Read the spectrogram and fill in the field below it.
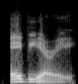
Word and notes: aviary: American English

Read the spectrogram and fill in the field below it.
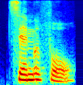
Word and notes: semaphore: Indian

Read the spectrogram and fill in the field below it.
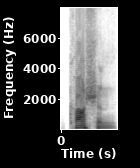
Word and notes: caution: American English

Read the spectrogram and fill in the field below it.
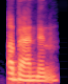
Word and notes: abandon: Indian

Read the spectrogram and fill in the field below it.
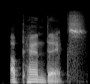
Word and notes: appendix: American English

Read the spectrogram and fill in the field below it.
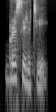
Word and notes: gracility: Indian

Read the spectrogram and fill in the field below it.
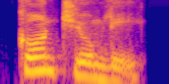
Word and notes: contumely: Indian

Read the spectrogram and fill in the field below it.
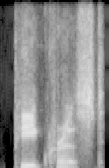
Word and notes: piecrust: American English

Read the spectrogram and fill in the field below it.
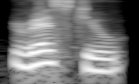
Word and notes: rescue: Indian

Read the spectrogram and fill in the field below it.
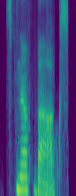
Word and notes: snuffbox: Indian

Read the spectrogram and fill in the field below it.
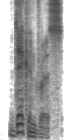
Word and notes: decandrous: British English

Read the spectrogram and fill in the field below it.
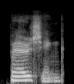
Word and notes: perishing: Indian

